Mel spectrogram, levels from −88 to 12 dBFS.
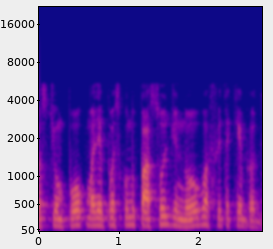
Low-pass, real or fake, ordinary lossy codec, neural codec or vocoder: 5.4 kHz; real; none; none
